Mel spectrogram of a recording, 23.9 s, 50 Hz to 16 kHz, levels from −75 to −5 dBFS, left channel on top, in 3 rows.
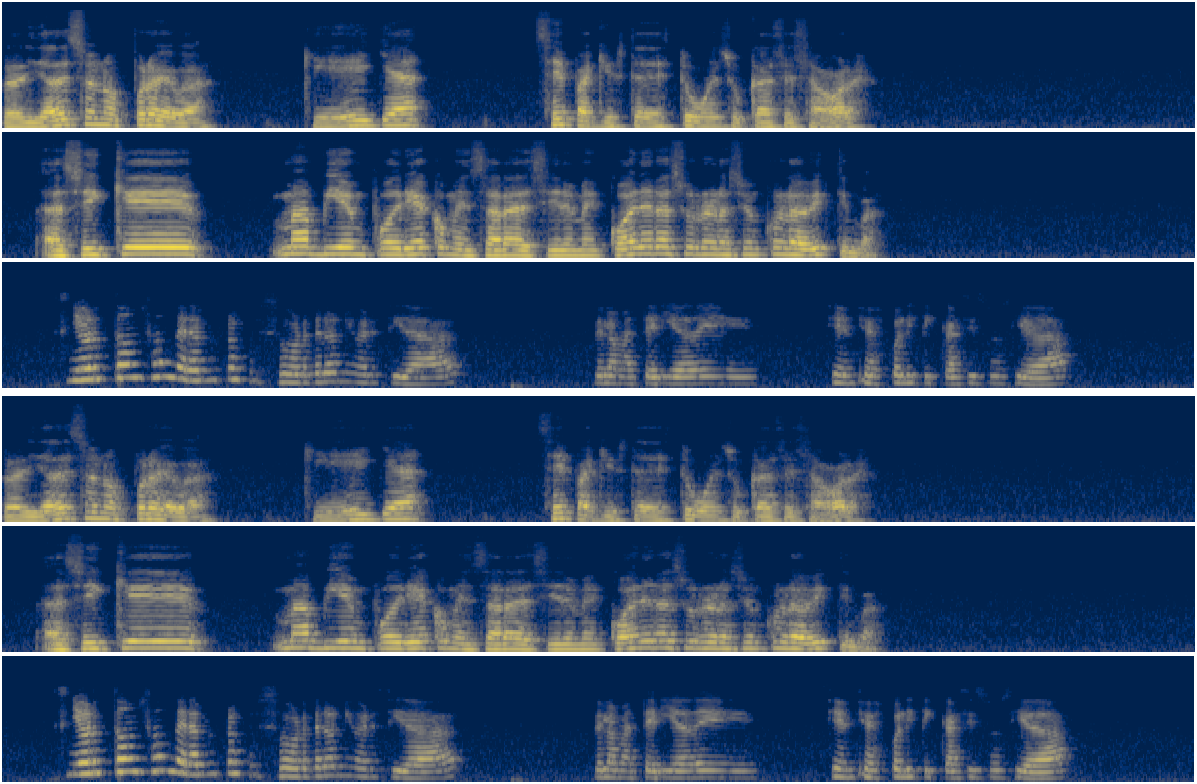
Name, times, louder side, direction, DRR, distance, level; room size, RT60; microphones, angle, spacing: voice 1, 0.0-1.4 2.1-2.8 3.6-5.8 8.2-9.3 9.8-13.8, left 3 dB, 60° left, 0.5 m, -19 dB
voice 2, 16.3-17.5 17.7-18.9 19.9-20.9 21.4-23.0, right 2 dB, 30° right, 0.7 m, -29 dB
3.0 x 2.2 x 2.3 m
head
